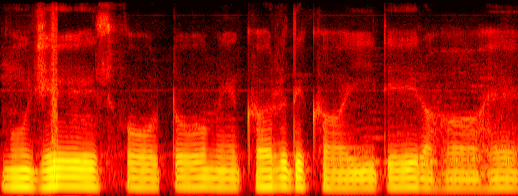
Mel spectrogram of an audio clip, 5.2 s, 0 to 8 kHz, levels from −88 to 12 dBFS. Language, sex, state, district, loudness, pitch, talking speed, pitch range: Hindi, male, Madhya Pradesh, Umaria, -19 LUFS, 95 Hz, 105 wpm, 90-95 Hz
